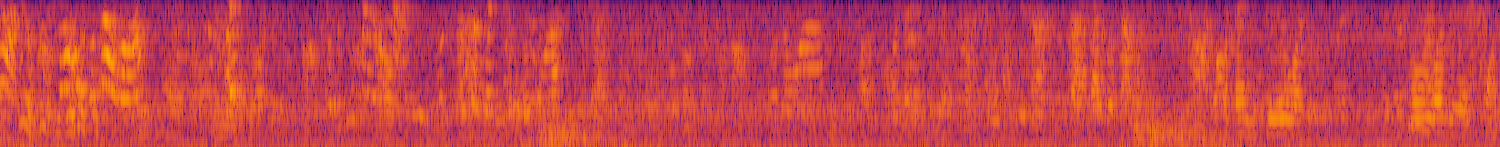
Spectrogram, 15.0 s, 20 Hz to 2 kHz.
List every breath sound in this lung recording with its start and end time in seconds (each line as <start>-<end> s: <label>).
5.05-6.44 s: inhalation
11.12-12.51 s: inhalation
